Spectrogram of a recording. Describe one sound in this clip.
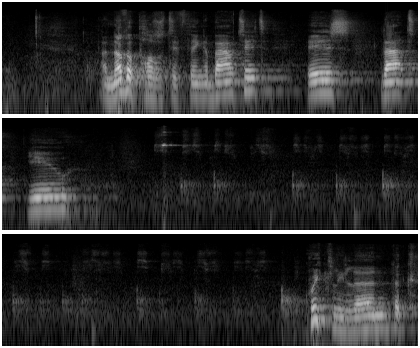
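A man speaks calmly and clearly, fairly close.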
